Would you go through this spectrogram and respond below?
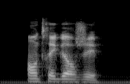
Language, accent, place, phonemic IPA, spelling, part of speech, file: French, France, Lyon, /ɑ̃.tʁe.ɡɔʁ.ʒe/, entre-égorger, verb, LL-Q150 (fra)-entre-égorger.wav
- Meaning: to cut or slit each other's throats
